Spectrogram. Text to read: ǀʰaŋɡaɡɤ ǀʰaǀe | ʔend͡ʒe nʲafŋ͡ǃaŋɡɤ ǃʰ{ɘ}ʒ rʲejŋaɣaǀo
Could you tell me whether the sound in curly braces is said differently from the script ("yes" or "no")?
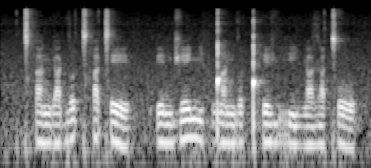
yes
